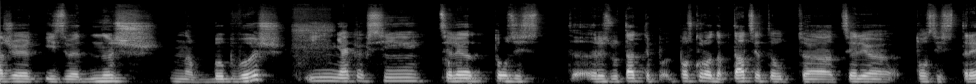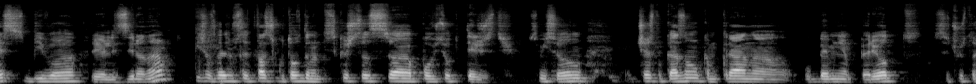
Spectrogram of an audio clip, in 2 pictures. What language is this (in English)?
Bulgarian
